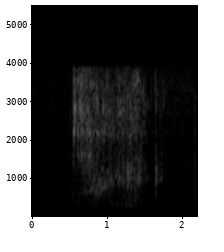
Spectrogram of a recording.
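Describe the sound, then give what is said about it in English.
Liquid is poured out as a libation toward the east in a steady splashing stream for about a second, then a couple of trailing drips land as the pour stops. Fairly soft, with no talking. “I pour libations to the east and I say, Ashe.”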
